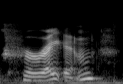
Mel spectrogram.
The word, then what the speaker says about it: Crichton: I'm Crichton, assuming Okay. that's how you say it with my accent Yeah, because I Crichton.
